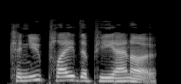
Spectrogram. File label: low; studying abroad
